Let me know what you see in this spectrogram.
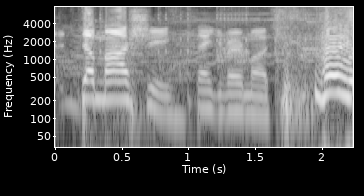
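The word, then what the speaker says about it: Damacy: handsome and it's pronounced damashii thank you very much here we go our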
